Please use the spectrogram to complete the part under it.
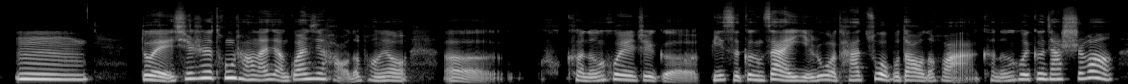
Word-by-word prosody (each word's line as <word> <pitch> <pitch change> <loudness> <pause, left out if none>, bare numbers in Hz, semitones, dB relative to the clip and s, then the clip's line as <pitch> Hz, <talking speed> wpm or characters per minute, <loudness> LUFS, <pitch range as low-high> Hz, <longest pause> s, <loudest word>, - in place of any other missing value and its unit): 嗯 235 -3 +3 0.5
对。 200 -7 +4
其 265 +9 0
实 300 +2 +4
通 305 +1 +5
常 260 -7 0
来 200 +1 +1
讲 215 -7 -1
关 230 +5 +2
系 260 0 +2
好 250 - -6
的 - - -5
朋 180 -1 -4
友， 180 -2 -2 0.3
呃， - - -4 0.7
可 195 -3 -4
能 170 +4 -2
会 220 -3 +1
这 185 -1 -2
个 - - -5
彼 205 +1 -3
此 205 -3 -2
更 210 0 -1
在 210 -2 +4
意， 175 0 -1
如 170 +5 -1
果 210 -2 +1
他 195 +2 -3
做 240 +2 +1
不 180 - -4
到 190 -1 0
的 155 -1 -5
话 180 - -2
可 200 - -10
能 170 +3 -5
会 230 0 +2
更 250 +2 0
加 240 0 +1
失 255 +2 -2
望？ 275 -5 +3
215 Hz, 215 characters per minute, -20 LUFS, 185-245 Hz, 0.7 s, 通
